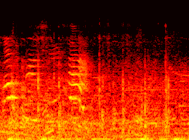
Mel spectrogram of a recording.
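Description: Background voices of people and children chattering, with a low hum underneath.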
